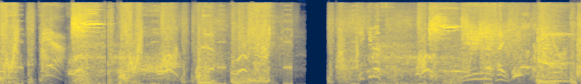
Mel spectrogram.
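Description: Loud electronic game sounds play, with a short silence in the middle.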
